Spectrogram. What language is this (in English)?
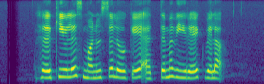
Sinhala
